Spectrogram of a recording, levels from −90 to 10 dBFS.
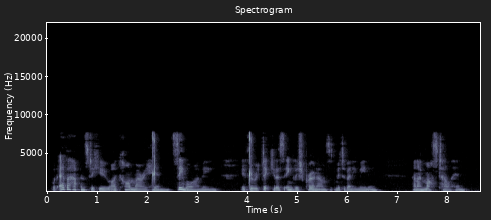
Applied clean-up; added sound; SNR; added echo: none; Finger snapping; -2 dB; none.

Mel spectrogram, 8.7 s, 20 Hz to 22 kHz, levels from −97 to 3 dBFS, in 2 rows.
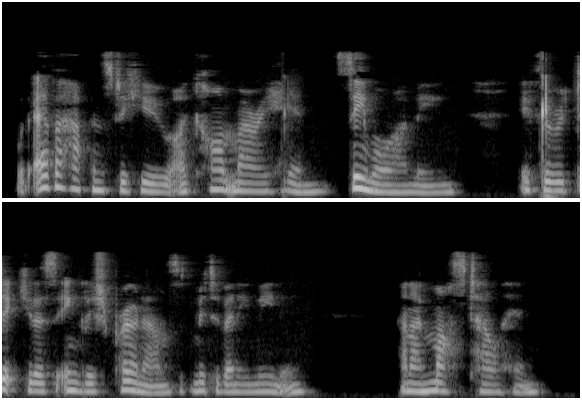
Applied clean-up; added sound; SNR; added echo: neural mask model DeepFilterNet 3.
